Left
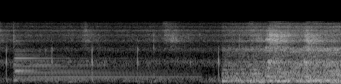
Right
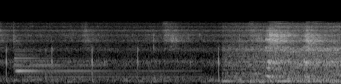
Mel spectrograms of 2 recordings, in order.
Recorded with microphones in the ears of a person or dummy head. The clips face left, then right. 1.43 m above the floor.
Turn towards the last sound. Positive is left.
turn(degrees=40)  # may be behind; listen again after turning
